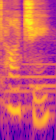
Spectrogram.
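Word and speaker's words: 八: resembled the Kenji that represents the number 8 which in Japanese is pronounced Hachi so he decided to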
